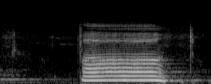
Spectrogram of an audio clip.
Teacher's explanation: اوپر کے دانتوں کے کنارے اور نچلے ہونٹ کے تر حصے سے ادا ہوتا ہے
